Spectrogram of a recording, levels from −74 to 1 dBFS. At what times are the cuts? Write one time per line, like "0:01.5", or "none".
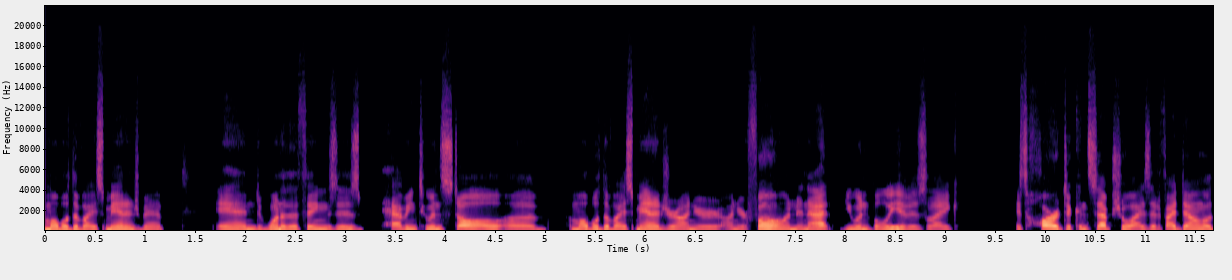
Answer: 0:03.3
0:05.1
